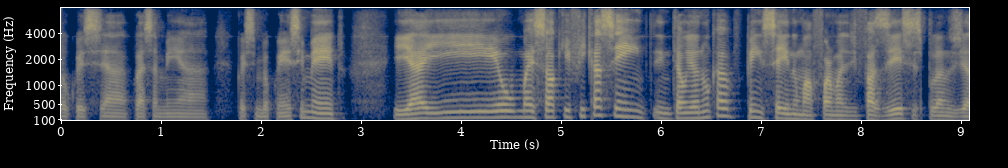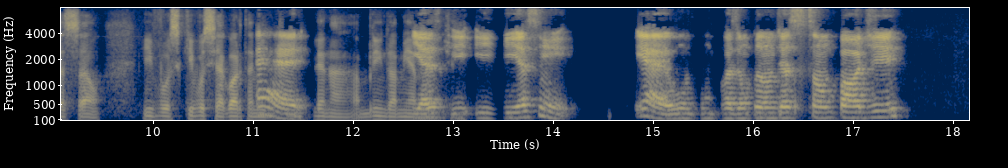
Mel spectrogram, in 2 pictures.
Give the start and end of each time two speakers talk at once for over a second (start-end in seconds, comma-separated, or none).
none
